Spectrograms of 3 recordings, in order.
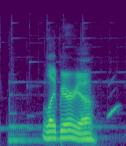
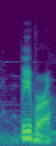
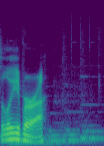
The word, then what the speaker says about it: Libra: Liberia. Wait, is that how you pronounce the name? Libra. I'm sorry, it's Libra.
